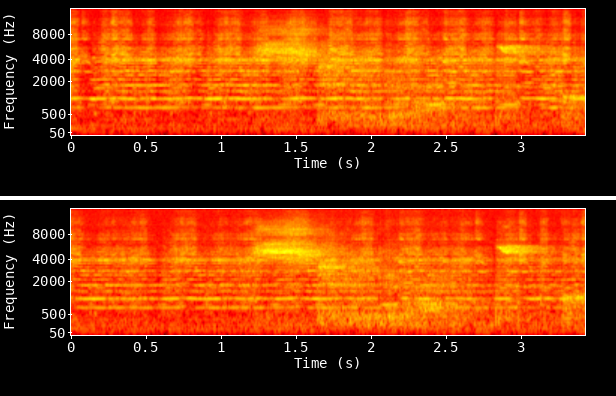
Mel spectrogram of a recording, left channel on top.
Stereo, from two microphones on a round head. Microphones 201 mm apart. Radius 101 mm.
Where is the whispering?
15° right (ahead or behind), 0.9 m.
